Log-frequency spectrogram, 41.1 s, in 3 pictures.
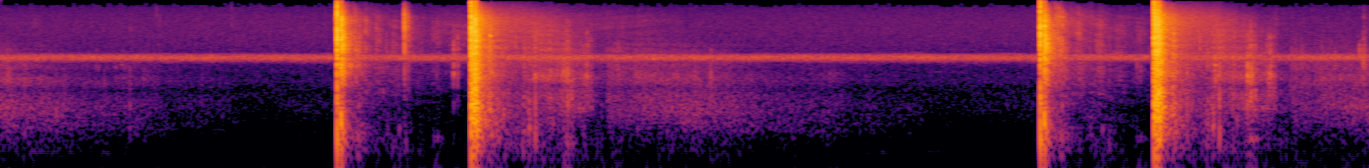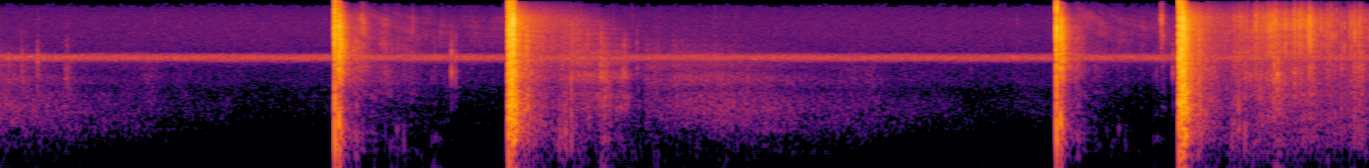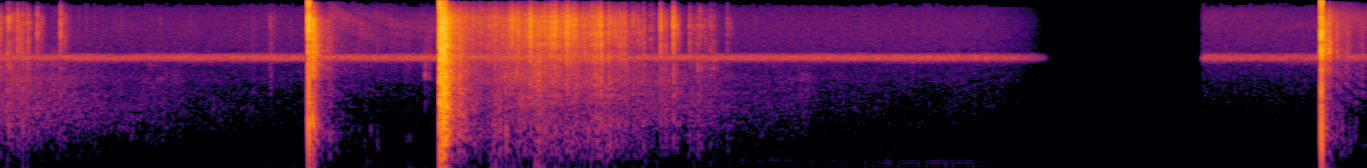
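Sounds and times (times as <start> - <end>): firework bursting bang: 3.4 - 4.1, 4.7 - 6.0, 10.4 - 12.8, 17.0 - 17.8, 18.8 - 20.1, 24.2 - 24.6, 25.4 - 28.1, 30.4 - 30.8, 31.8 - 34.6, 40.6 - 40.9
firework crackling: 3.4 - 7.3, 10.4 - 14.1, 17.0 - 17.9, 18.8 - 21.5, 25.4 - 28.3, 31.7 - 34.8, 40.6 - 41.0.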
